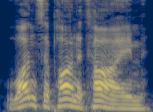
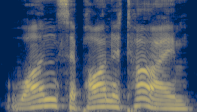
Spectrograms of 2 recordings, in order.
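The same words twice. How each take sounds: First: The words run together very smoothly and quickly. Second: The words are linked together into each other. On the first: "یا خیلی روونتر" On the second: "میگم"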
